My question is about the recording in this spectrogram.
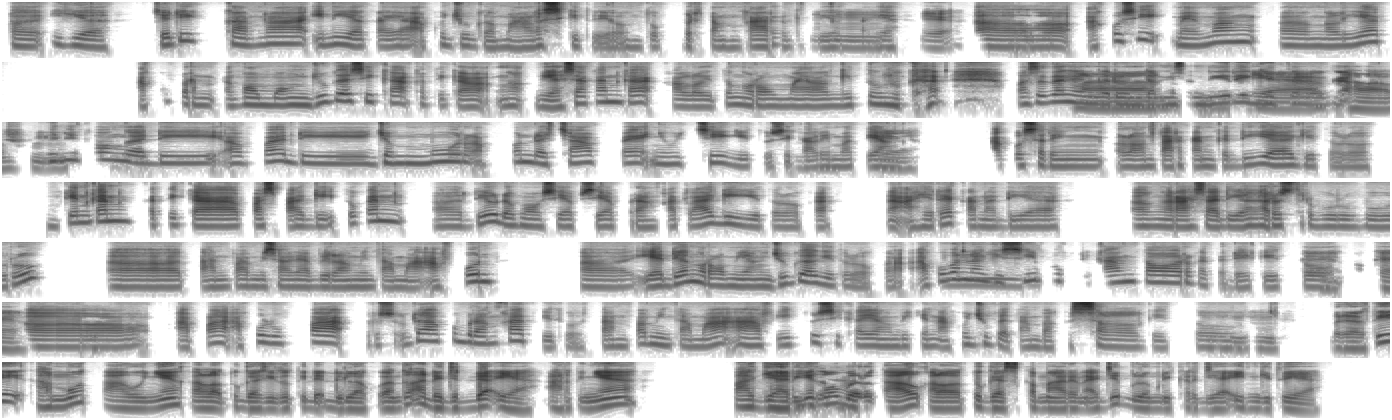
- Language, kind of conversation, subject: Indonesian, advice, Bagaimana cara mengatasi pertengkaran yang sering terjadi dengan pasangan tentang pembagian tugas rumah tangga?
- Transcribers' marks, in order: "ngomel" said as "ngeromel"; laughing while speaking: "loh"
